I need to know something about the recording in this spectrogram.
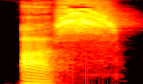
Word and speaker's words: als: In the plural, (a + los) gives us “als” (TO THE - plural). Without pronouncing the L. It is also possible to say .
